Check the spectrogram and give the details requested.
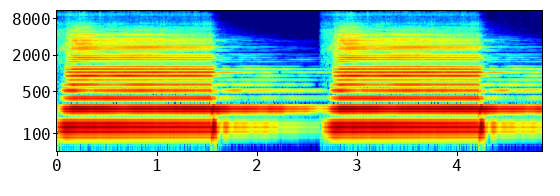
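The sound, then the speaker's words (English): A ship's alarm signal on a research vessel, played during safety training, blares in two long, loud, buzzing horn blasts, each lasting about a second and a half, with a steady low drone continuing between them and no voices. “First lesson is about the alarm sounds the ship might make, like this one.”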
